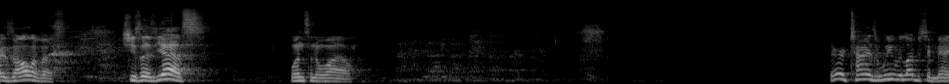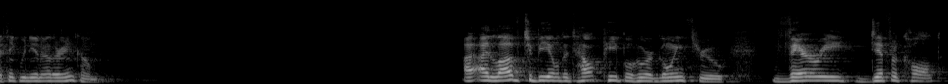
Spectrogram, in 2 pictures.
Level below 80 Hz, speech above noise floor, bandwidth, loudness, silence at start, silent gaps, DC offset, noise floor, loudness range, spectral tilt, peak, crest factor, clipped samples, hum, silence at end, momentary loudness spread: -84 dBFS; 54 dB; 14 kHz; -32 LUFS; 0 s; 7.61-7.68 s, 7.87-8.30 s, 12.11-14.11 s; under 0.1%; -86 dBFS; 19 LU; -5 dB/octave; -10 dBFS; 24 dB; under 0.1%; none; 0.15 s; 22 LU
